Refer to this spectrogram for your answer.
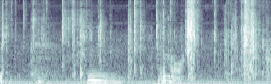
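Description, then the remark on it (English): Crisp bursts of gift wrapping paper crinkling and tearing as a gift is unwrapped come in quick irregular rustles, with a few brief vocal sounds in between. “Ooh, this paper actually opened very nicely.”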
